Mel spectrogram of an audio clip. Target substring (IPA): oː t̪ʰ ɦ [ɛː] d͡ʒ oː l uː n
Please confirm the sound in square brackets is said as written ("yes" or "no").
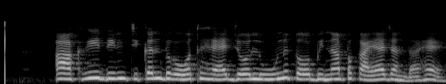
yes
